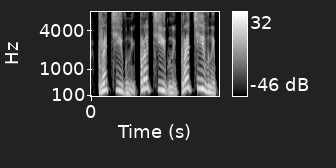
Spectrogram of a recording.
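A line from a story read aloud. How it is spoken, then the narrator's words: Sobbing. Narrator (Russian): повторяла она сквозь рыдание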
